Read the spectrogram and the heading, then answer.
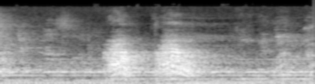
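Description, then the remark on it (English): A dog barks twice in quick succession, two fairly loud barks over a steady low background hum. “Get down, Buster! Get down now!”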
